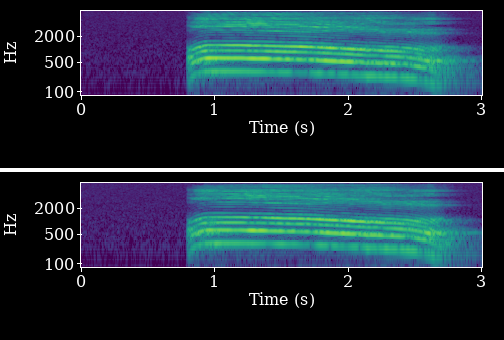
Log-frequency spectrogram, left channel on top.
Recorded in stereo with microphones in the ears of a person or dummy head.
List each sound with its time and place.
0.8 s a shout: 30° left (ahead or behind), 1.8 m; by 2.8 s 15° right (ahead or behind), 1.3 m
